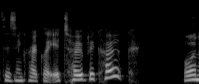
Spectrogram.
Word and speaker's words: Etobicoke: And one of the earliest ones, Showgirl, was filmed in, I'm going to pronounce this incorrectly, Etobicoke. Oh, in Etobicoke, yeah. Yeah. The K is silent.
